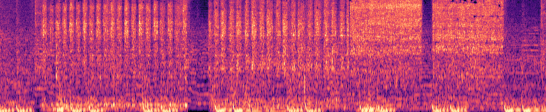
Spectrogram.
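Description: A wire brush scrubbing a rusty cast-iron brake caliper carrier clamped in a vise, in rapid back-and-forth strokes with a short pause about four seconds in. From about seven seconds in comes the steady hiss of an aerosol brake cleaner spraying the carrier, broken once briefly, with background music underneath.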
